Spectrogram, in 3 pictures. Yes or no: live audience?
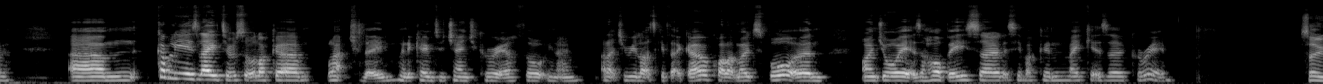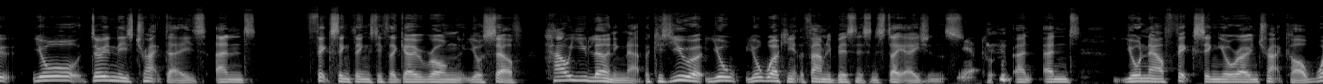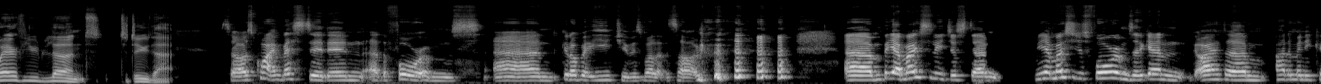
no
